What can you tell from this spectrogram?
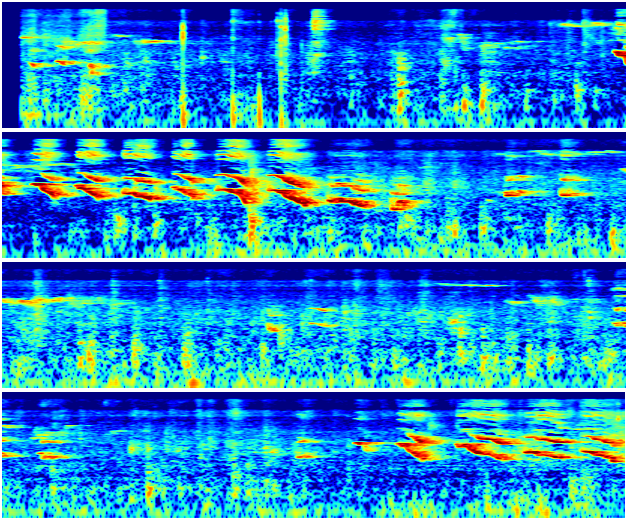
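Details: Puppies in an indoor puppy room, born and reared in a home: bursts of rapid, high, squeaky falling yelps and whines, several per second, with quieter scattered whimpers and soft rustling between bursts.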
